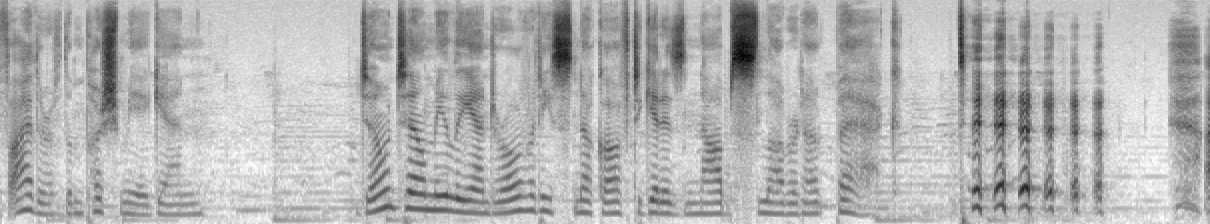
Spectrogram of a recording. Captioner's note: laughter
